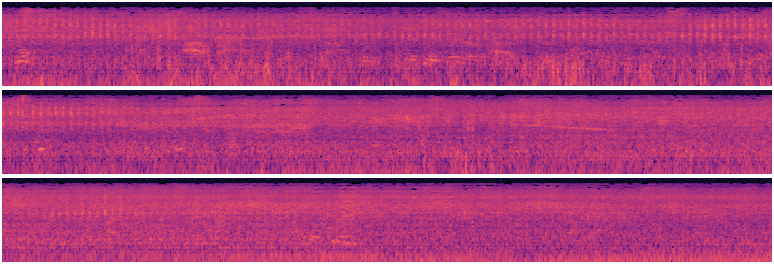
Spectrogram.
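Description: A boat engine chugs steadily at low pitch.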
